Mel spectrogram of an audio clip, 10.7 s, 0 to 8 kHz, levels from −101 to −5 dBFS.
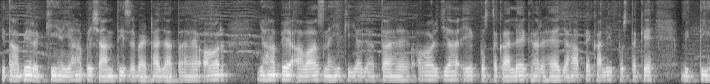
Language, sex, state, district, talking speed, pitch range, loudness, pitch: Hindi, male, Uttar Pradesh, Hamirpur, 175 wpm, 100-110 Hz, -19 LUFS, 105 Hz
